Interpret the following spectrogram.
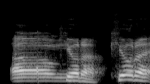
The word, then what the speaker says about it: Kia ora: Kia ora, Evan. Nice to see you again, bro. Is that okay? So that's how you pronounce it.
